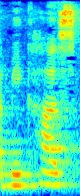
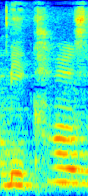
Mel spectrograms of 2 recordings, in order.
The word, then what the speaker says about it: because: Cho nên chúng ta sẽ chọn từ due to mà không có chọn được là because, các bạn lưu ý ha. Cái từ này đừng có đọc là because là nó dở đi, nghe nó không hay ha, mình đọc là because, ok.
